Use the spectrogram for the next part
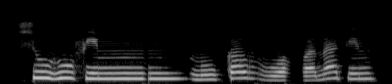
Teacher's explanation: तो ये यहाँ पर आप इदगाम करेंगी, यानी इसको मर्ज कर देंगी, मिला देंगी इसमें आप। सुहुफिम, मिलाते हुए गुन्ना करेंगी। टाइमिंग देगी 2 हरकत।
